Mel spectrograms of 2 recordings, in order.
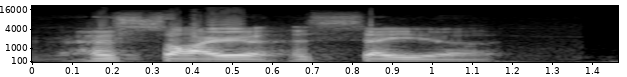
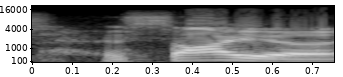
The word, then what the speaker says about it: Hasaya: I remember, I don't think I commented it, but Devin on one of his podcasts was calling Hasaya. – Yeah. – I was like, it's Hasaya, and I remember Thad specifically explaining it. But I had Googled it just to make sure. I like went to Google Translate, was like, let's see how they hear. And they're like, oh, it's Hasaya.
